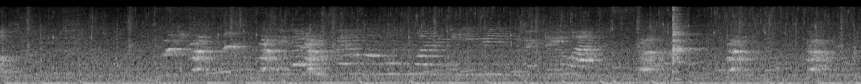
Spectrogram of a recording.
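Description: Cooked spaghetti being tossed and stirred in cream sauce in a large aluminium pan, with a steady low hum under it. Short high-pitched vocal calls sound repeatedly in the background, and a couple of sharp clicks of the utensil against the pan come near the end.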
